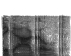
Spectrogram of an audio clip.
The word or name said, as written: begoggled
